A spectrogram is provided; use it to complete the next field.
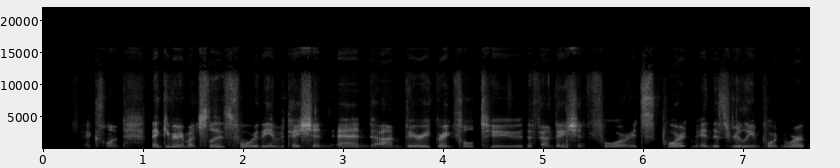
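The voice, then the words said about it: American accent. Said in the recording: “as you can tell by my accent, I'm originally from the United States”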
